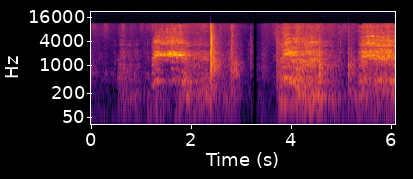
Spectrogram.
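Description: Horses whinnying: three long calls, the first about a second in, the second near four seconds, the third near the end.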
